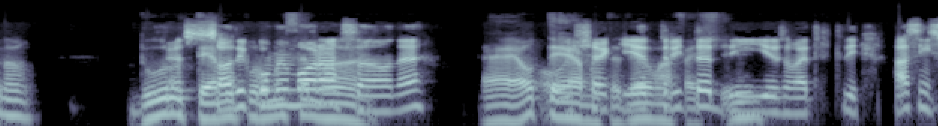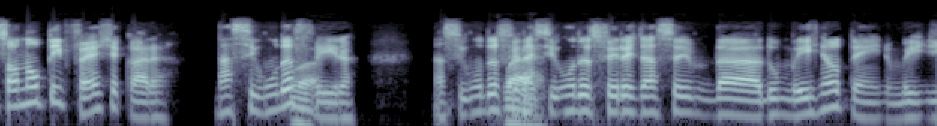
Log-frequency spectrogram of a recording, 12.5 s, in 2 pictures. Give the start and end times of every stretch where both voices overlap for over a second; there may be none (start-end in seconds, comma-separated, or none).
1.1-2.5, 3.6-5.1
